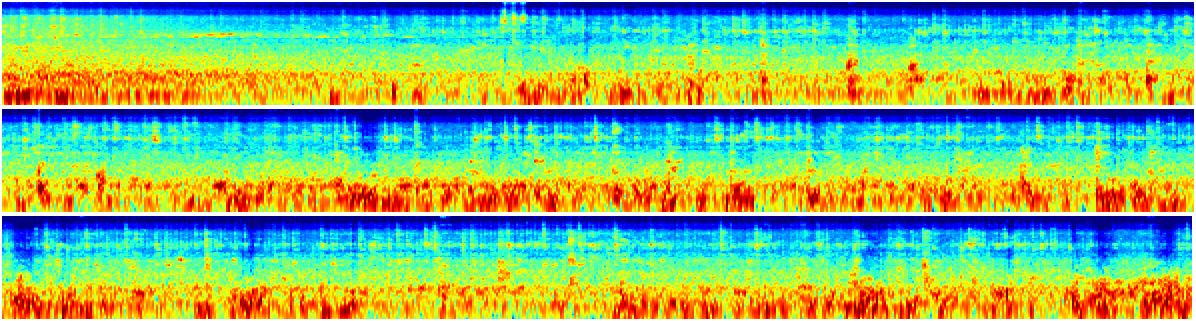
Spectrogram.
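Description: Locomotive-hauled train running along the track: a continuous rumble of wheels and engine, with irregular clicks and rattles from the running gear.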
